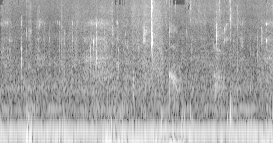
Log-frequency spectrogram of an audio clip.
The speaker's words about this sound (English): I'm trying not to chew directly into our listeners' ears. Uh-huh. This is delicious.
